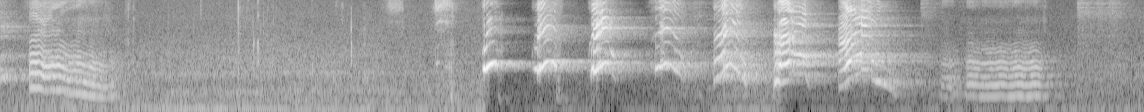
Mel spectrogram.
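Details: Cavapoo, a Toy Poodle and Cavalier mix, producing a falling whine and then a quick series of sharp squeaky yelps, about eight in three seconds, ending with a short tonal whine.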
